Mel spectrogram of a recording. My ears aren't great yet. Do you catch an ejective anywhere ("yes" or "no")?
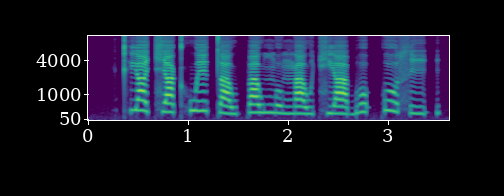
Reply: no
